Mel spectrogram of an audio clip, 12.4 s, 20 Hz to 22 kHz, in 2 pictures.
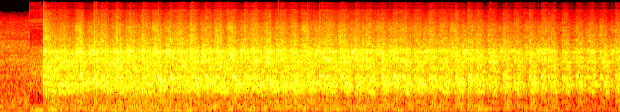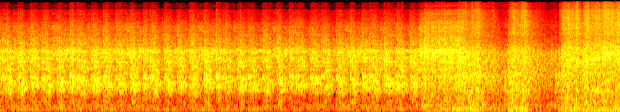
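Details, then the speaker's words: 12-valve Cummins diesel truck: the engine catches and settles into a steady, even diesel idle without knocks or misses, running well. "yes sounds like it's running good"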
